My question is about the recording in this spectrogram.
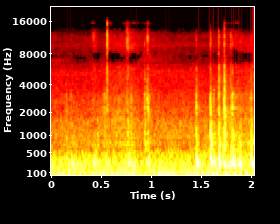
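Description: A two-prong plastic plug clicking and scraping as it is fitted into a portable power station's AC outlet: a scatter of faint small clicks, more of them in the second half.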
